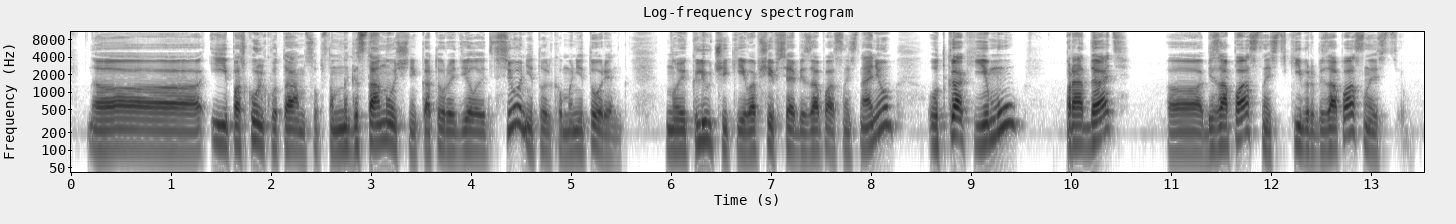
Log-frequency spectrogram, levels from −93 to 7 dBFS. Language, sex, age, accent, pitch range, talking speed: Russian, male, 30-49, native, 120-165 Hz, 115 wpm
